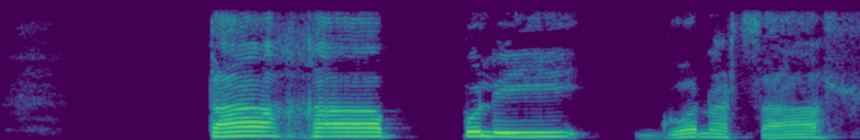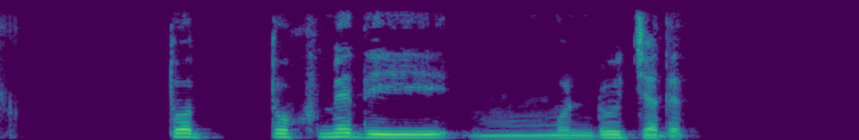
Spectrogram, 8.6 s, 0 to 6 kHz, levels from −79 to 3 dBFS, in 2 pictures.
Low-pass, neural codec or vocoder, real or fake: 5.4 kHz; none; real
